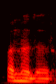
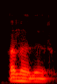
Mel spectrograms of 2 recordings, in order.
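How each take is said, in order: Both takes have the same delivery.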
